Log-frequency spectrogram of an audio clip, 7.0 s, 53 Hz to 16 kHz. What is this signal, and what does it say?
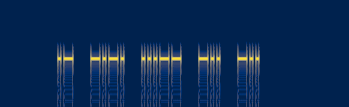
Morse code, heard as a keyed tone, about 20 wpm, 700 Hz. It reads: A C 3 D D
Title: 154 Lesson 25g - Letter p - Call Signs 20wpm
